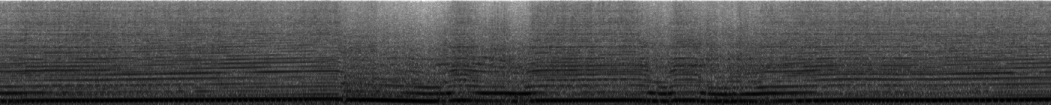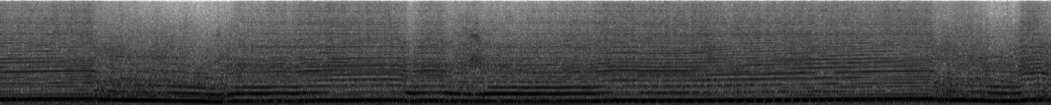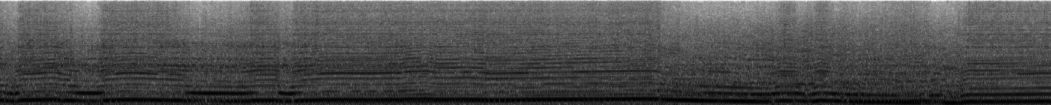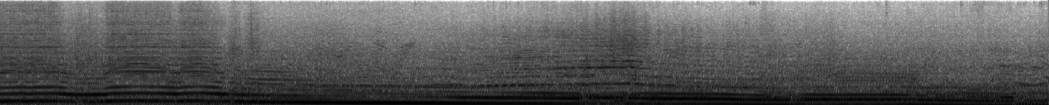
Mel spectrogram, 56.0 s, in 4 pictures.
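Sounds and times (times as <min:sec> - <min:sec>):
race car engine running hard: 0:00.0 - 0:56.0.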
